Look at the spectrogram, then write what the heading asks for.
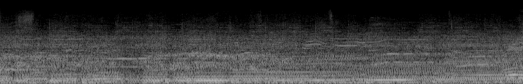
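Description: A race car slides through the bus stop corner in Gran Turismo Sport, its engine holding a steady, loud drone with faint tire skidding, heard up close and continuous.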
